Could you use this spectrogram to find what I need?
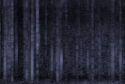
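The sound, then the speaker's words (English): Footsteps of walkers crunching on melted and refrozen snow on the Heatherwood Trail in Boulder on a cold, gray, cloudy day: a quick irregular series of sharp, gritty crackles from more than one walker, moderately loud with a steady faint hiss underneath and no talking. “Right now there's a lot of melted and refrozen snow on the trail, so we're making a lot of crunchy noise as we walk.”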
